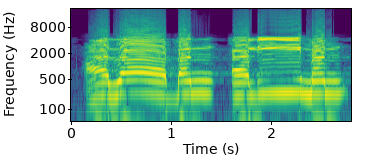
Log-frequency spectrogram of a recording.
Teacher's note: عذا زال کے آگے الف ہے، الف مدہ ہے، 1 الف کی مقدار کھینچ کر ادا کریں گے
